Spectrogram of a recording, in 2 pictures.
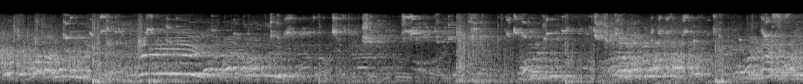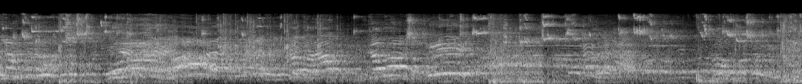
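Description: A volleyball is struck hard, with sharp smacks echoing in a large hall.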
